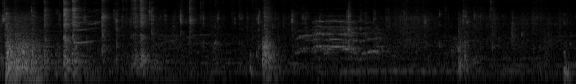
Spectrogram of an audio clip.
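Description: A rooster crows once, a pitched call of about a second and a half starting about four and a half seconds in. Around it come sharp clicks and crunches of crisp fried fish being pulled apart by hand and eaten, the loudest right at the start.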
